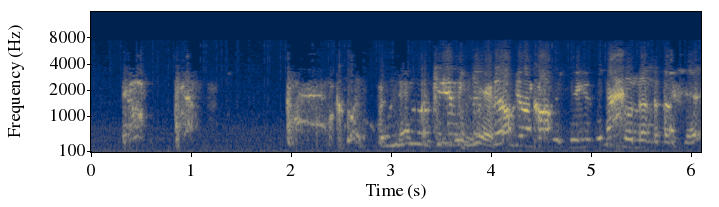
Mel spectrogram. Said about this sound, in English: Yeah, cough up that COVID, man. Whoever's coughing it up.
